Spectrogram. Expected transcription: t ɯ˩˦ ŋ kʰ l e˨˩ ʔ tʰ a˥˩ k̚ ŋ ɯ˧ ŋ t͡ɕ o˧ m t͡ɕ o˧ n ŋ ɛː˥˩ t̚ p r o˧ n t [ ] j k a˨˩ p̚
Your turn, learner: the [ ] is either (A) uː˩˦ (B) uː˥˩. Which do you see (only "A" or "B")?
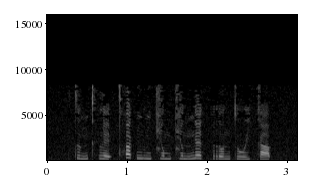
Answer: A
